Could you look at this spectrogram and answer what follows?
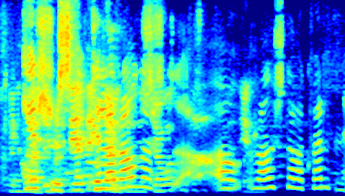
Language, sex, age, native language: Icelandic, female, 9, Icelandic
